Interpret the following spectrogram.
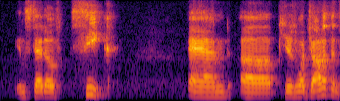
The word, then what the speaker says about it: Sikh: So the discussion has been many folks who follow the religion have asked us to say Sikh instead of Sikh. And here's what Jonathan says. I've heard of the preferred pronunciation as Sikh before, but doesn't seem to have reached critical mass yet.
